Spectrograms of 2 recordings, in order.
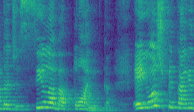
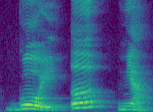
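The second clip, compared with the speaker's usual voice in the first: "Goiânia" slowly in syllables, Â emphasized; stress on Â; 3 semitones lower than usual. Shown as a demonstration. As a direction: split "Goiânia" and lean on the Â. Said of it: "destaquem a sílaba pronunciada com mais intensidade".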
